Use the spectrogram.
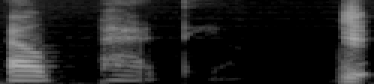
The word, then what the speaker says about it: El Patio: El Patio.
